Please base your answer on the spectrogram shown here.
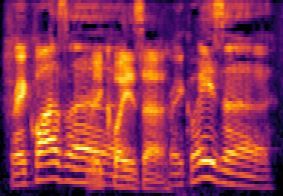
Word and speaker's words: Rayquaza: Rayquaza. Because I pronounce it that way because quasars.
